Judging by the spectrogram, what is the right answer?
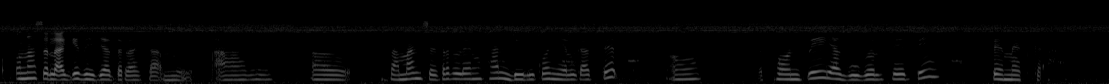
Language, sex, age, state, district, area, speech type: Santali, female, 30-45, Jharkhand, Seraikela Kharsawan, rural, spontaneous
